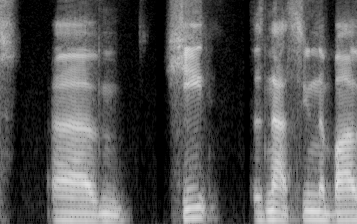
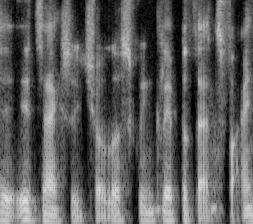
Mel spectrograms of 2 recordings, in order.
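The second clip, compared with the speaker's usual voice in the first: muttered under breath, much quieter; 6 dB quieter than usual. Retelling stepping forward when the mayor calls his name, muttered under breath. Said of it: "just under my breath".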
